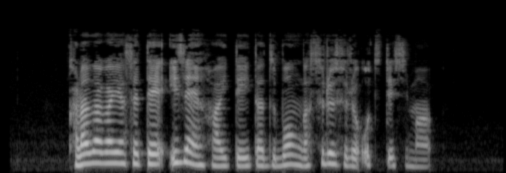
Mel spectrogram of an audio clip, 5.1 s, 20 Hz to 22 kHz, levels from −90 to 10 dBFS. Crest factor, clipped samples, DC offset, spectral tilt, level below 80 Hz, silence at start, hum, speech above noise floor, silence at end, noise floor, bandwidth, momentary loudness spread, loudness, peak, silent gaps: 20 dB; under 0.1%; under 0.1%; -4.5 dB/octave; -76 dBFS; 0.7 s; none; 49 dB; 0.75 s; -72 dBFS; 10.5 kHz; 13 LU; -24 LUFS; -4 dBFS; none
